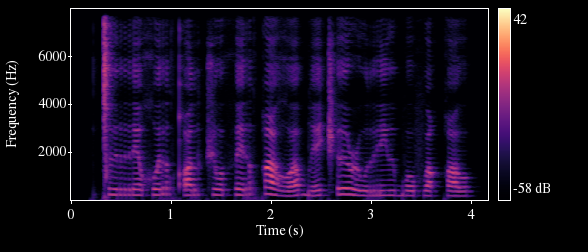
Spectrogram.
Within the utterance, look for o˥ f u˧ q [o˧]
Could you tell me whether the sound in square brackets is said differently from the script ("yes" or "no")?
no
